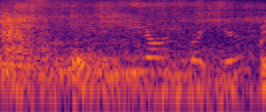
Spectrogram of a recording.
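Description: Wind rumbling on the camera microphone on a moving chairlift, with a gust at the start, and faint voices about a second in.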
